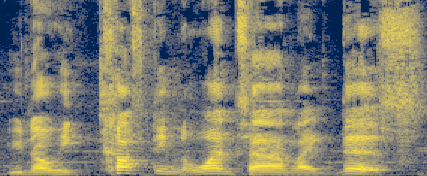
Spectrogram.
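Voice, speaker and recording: A man's voice: medium pitch, a little slow, darkish tone, soft background music. A man in his forties talking casually in a boxing vlog, loose and rambling, leaning on fillers and repeating his points for emphasis. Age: 40s. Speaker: boxing commentary vlogger.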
